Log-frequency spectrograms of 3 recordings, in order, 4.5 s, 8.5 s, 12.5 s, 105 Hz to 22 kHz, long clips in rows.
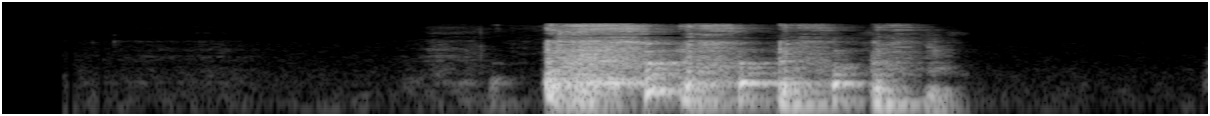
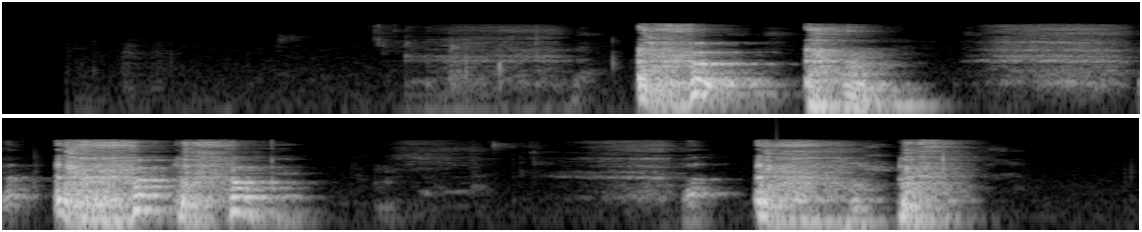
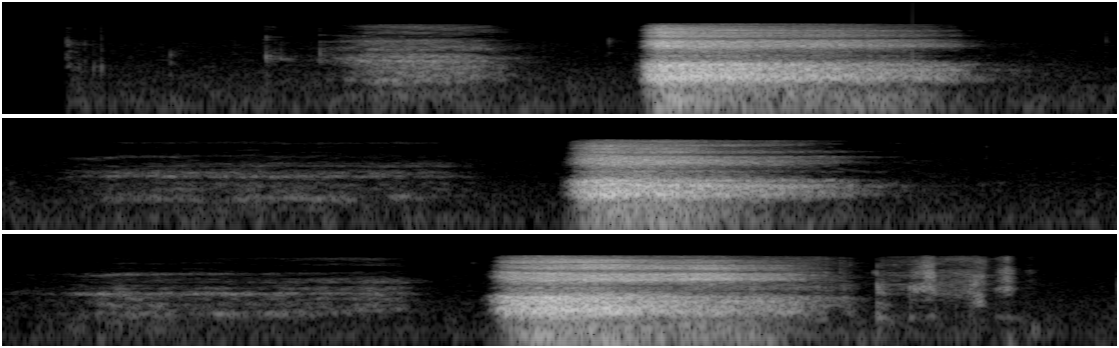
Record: {
  "cough_length": "4.5 s",
  "cough_amplitude": 28315,
  "cough_signal_mean_std_ratio": 0.42,
  "three_cough_length": "8.5 s",
  "three_cough_amplitude": 31347,
  "three_cough_signal_mean_std_ratio": 0.42,
  "exhalation_length": "12.5 s",
  "exhalation_amplitude": 27253,
  "exhalation_signal_mean_std_ratio": 0.38,
  "survey_phase": "beta (2021-08-13 to 2022-03-07)",
  "age": "45-64",
  "gender": "Male",
  "wearing_mask": "No",
  "symptom_cough_any": true,
  "symptom_sore_throat": true,
  "symptom_headache": true,
  "smoker_status": "Never smoked",
  "respiratory_condition_asthma": false,
  "respiratory_condition_other": false,
  "recruitment_source": "Test and Trace",
  "submission_delay": "2 days",
  "covid_test_result": "Positive",
  "covid_test_method": "RT-qPCR",
  "covid_ct_value": 20.3,
  "covid_ct_gene": "ORF1ab gene",
  "covid_ct_mean": 21.1,
  "covid_viral_load": "120000 copies/ml",
  "covid_viral_load_category": "Low viral load (10K-1M copies/ml)"
}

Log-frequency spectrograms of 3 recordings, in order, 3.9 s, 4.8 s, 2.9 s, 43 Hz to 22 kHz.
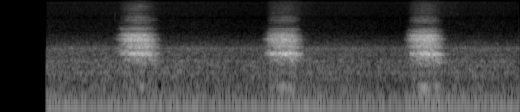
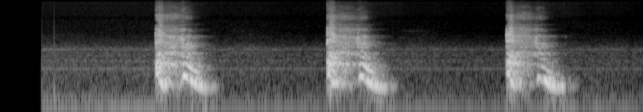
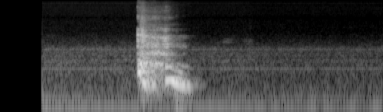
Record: {
  "exhalation_length": "3.9 s",
  "exhalation_amplitude": 20734,
  "exhalation_signal_mean_std_ratio": 0.42,
  "three_cough_length": "4.8 s",
  "three_cough_amplitude": 31269,
  "three_cough_signal_mean_std_ratio": 0.44,
  "cough_length": "2.9 s",
  "cough_amplitude": 30081,
  "cough_signal_mean_std_ratio": 0.33,
  "survey_phase": "beta (2021-08-13 to 2022-03-07)",
  "age": "18-44",
  "gender": "Female",
  "wearing_mask": "No",
  "symptom_none": true,
  "smoker_status": "Ex-smoker",
  "respiratory_condition_asthma": false,
  "respiratory_condition_other": false,
  "recruitment_source": "REACT",
  "submission_delay": "1 day",
  "covid_test_result": "Negative",
  "covid_test_method": "RT-qPCR"
}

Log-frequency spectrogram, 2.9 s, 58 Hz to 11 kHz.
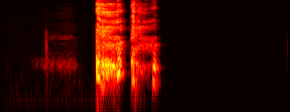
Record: {
  "cough_length": "2.9 s",
  "cough_amplitude": 32767,
  "cough_signal_mean_std_ratio": 0.28,
  "survey_phase": "beta (2021-08-13 to 2022-03-07)",
  "age": "18-44",
  "gender": "Female",
  "wearing_mask": "No",
  "symptom_cough_any": true,
  "symptom_runny_or_blocked_nose": true,
  "symptom_shortness_of_breath": true,
  "symptom_sore_throat": true,
  "symptom_fatigue": true,
  "symptom_fever_high_temperature": true,
  "symptom_headache": true,
  "smoker_status": "Never smoked",
  "respiratory_condition_asthma": true,
  "respiratory_condition_other": false,
  "recruitment_source": "Test and Trace",
  "submission_delay": "2 days",
  "covid_test_result": "Positive",
  "covid_test_method": "LFT"
}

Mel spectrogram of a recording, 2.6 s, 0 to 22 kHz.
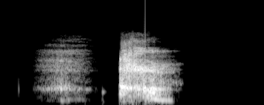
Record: {
  "cough_length": "2.6 s",
  "cough_amplitude": 29395,
  "cough_signal_mean_std_ratio": 0.39,
  "survey_phase": "alpha (2021-03-01 to 2021-08-12)",
  "age": "18-44",
  "gender": "Male",
  "wearing_mask": "No",
  "symptom_cough_any": true,
  "symptom_fatigue": true,
  "symptom_headache": true,
  "symptom_onset": "3 days",
  "smoker_status": "Never smoked",
  "respiratory_condition_asthma": true,
  "respiratory_condition_other": false,
  "recruitment_source": "Test and Trace",
  "submission_delay": "1 day",
  "covid_test_result": "Positive",
  "covid_test_method": "RT-qPCR",
  "covid_ct_value": 24.5,
  "covid_ct_gene": "ORF1ab gene"
}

